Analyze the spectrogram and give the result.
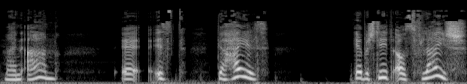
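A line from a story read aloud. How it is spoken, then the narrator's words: Stammered. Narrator (German): stammelt sie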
